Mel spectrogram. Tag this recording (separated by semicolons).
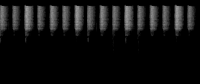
electronic; hi-hats; loop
